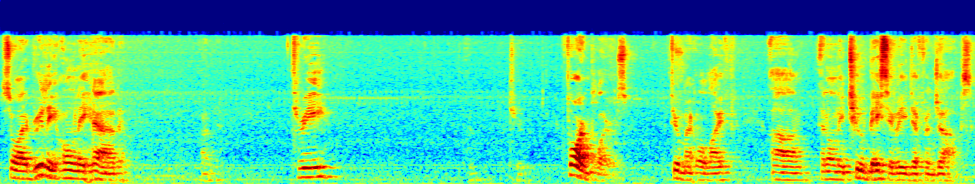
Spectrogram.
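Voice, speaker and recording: An American-raised man in his sixties, a community theater director, answers interview questions in a relaxed, wandering way, chuckling as he goes. His mid-range voice is slow and a little mellow, with long pauses. The recording is roomy and echoey, picked up from a distant mic with faint hiss.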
